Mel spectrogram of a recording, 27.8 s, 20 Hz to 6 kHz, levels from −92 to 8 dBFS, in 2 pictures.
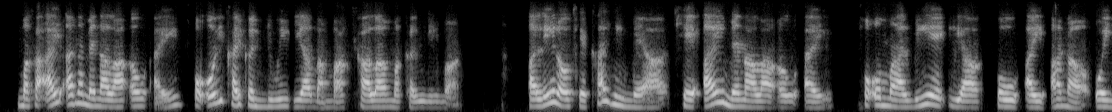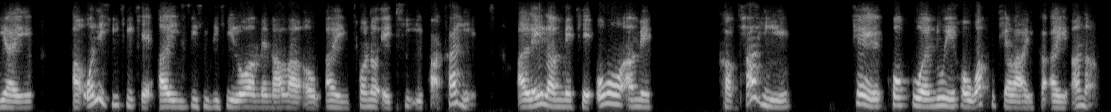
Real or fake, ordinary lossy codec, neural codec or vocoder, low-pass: fake; Opus, 24 kbps; codec, 16 kHz, 16 kbps, FreqCodec, smaller model; 5.4 kHz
